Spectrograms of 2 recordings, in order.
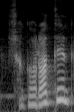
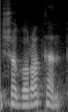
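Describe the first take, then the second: First: شجرة ending in -tin; شجرة بالنون. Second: شجرة ending in -tan; تنوين بالفتح. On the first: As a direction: sound an -in at the end of شجرة. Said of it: "دي شجرة بالنون". (نطق شجرة بكسرتين في آخرها) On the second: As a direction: sound an -an at the end of شجرة. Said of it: "يبقى التنوين". (نطق شجرة بفتحتين في آخرها) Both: Shown as a demonstration.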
